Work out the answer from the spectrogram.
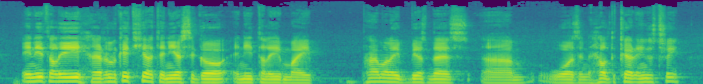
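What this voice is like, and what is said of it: Italian accent. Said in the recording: “originally I'm from Italy. ... where my accent comes from”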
